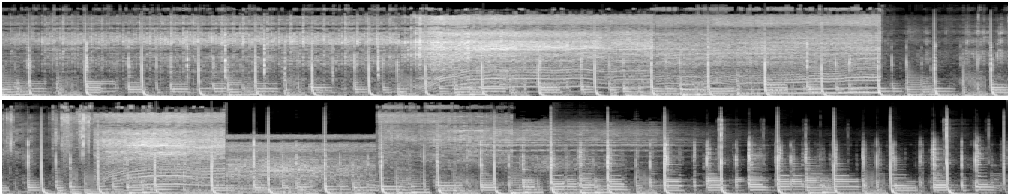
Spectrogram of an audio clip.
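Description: Chainsaw cutting through big tree logs, the engine droning loudly and bogging into the wood with shifting pitch, then a run of sharp knocks and clatter near the end.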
